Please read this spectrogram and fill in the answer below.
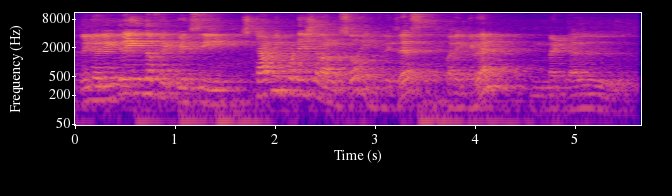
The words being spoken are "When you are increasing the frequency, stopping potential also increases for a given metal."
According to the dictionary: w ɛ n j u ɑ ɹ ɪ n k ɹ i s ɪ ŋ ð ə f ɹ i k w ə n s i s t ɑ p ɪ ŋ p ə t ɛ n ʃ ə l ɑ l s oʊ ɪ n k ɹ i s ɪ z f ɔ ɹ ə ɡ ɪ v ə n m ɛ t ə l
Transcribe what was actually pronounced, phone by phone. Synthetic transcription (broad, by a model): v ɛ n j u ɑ ɹ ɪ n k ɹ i ɪ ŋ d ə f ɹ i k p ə s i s t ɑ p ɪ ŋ p ə t ɛ n ʃ ə l ɑ l s oʊ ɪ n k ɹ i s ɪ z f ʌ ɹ ə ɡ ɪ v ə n m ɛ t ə l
